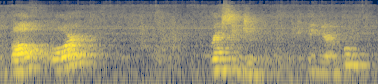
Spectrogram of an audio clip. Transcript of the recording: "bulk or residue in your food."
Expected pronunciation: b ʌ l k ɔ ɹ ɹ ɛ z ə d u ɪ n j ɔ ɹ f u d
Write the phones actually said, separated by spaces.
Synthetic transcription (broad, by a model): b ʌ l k ɔ ɹ ɹ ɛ s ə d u ɪ n j ɔ ɹ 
